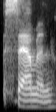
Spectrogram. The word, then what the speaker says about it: Sammon: I'm at Instagram at Grace Sammon Writes. My name is spelled different, spelled like the fish, but spelled S-A-M-M-O-N.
